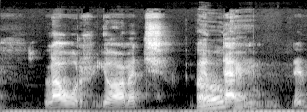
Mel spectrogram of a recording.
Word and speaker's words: Laur Joamets: It's Laur Joamets, Oh, but that okay. it works the way you said it as well. So the J is actually pronounced like a Y.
